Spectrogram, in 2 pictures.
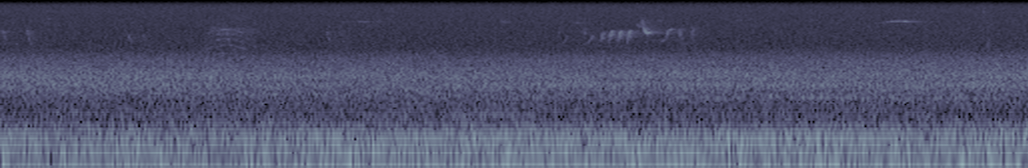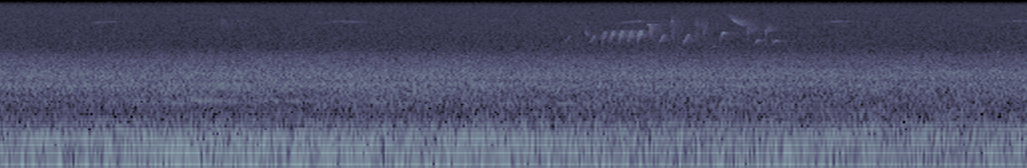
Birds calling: American Goldfinch (Spinus tristis), Cedar Waxwing (Bombycilla cedrorum)

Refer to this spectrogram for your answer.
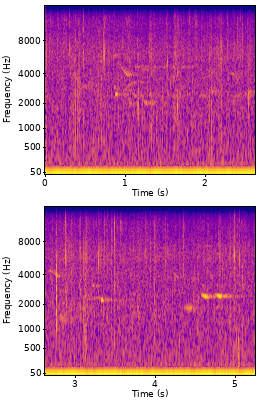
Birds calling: Iiwi (Drepanis coccinea)

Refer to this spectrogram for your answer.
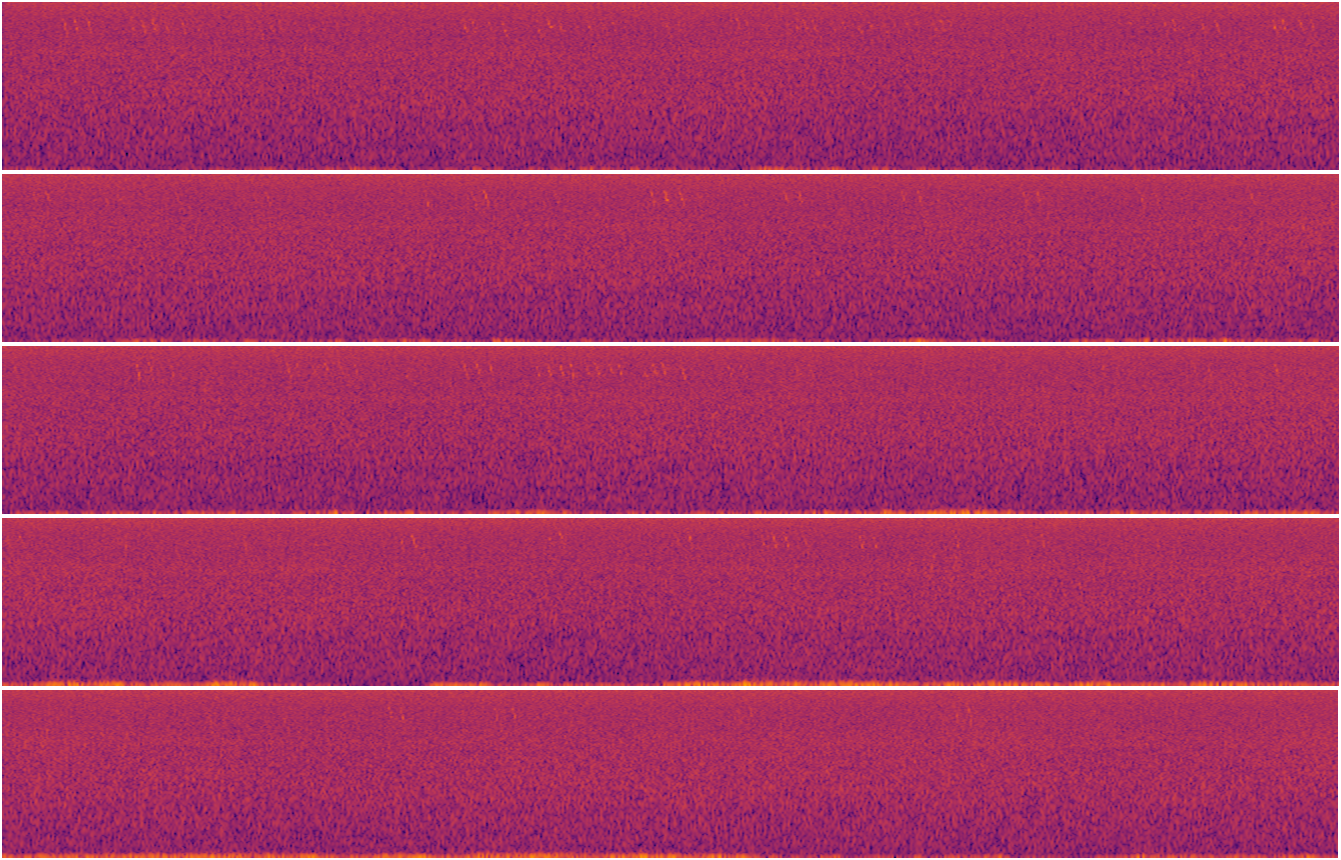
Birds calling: American Pipit (Anthus rubescens), unidentified bird

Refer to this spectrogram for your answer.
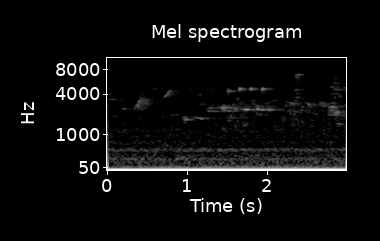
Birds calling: Hawaii Amakihi (Chlorodrepanis virens), Apapane (Himatione sanguinea)

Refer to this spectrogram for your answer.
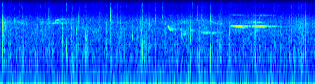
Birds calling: Iiwi (Drepanis coccinea)

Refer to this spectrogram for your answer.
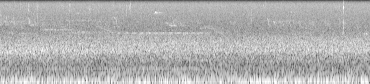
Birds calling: Northern Cardinal (Cardinalis cardinalis), Black-capped Chickadee (Poecile atricapillus)

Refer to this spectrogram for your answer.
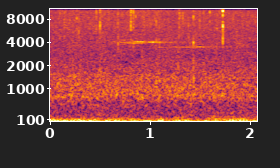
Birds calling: Black-capped Chickadee (Poecile atricapillus)

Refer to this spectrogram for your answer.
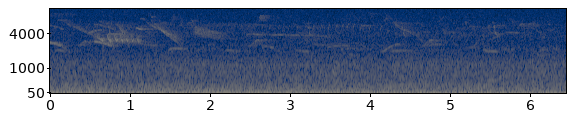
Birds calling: Rufous-collared Sparrow (Zonotrichia capensis), Golden-faced Tyrannulet (Zimmerius chrysops)

